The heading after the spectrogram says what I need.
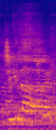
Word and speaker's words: Gila: did I say it right? No, Gila.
